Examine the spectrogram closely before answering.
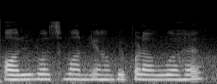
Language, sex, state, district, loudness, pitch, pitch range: Hindi, female, Punjab, Pathankot, -15 LUFS, 225 Hz, 225-230 Hz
